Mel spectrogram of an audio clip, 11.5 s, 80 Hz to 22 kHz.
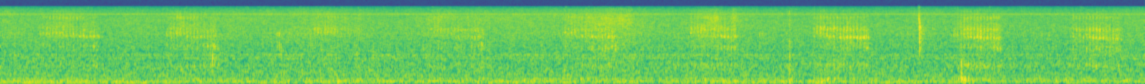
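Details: Massaged pet cat Dillard, 15.5 years old, purring on January 31, 2018: a constant low rumble with regular soft breathy surges about once a second and a brief tap near the end.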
